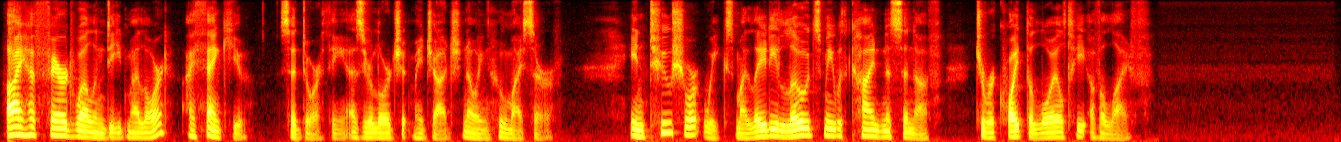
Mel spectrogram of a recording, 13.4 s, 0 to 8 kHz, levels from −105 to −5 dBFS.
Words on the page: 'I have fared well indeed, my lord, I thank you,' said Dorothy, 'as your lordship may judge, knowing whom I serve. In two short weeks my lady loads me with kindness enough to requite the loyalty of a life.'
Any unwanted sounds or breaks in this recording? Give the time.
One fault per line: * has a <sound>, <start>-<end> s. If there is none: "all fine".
all fine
